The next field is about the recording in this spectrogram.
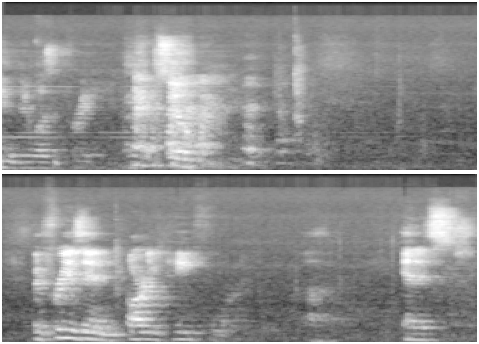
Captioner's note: laughs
